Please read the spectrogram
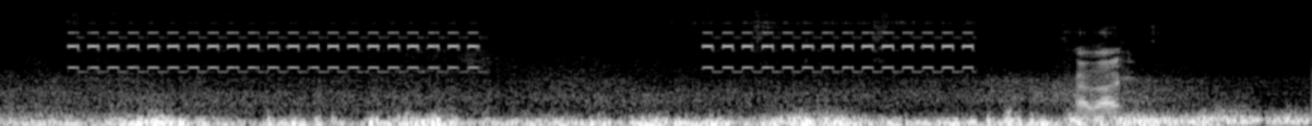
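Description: A mobile phone ringing: two rings of a high, trilling electronic tone, each about two seconds long, over the low rumble of a car cabin.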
